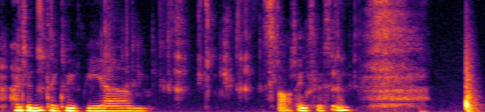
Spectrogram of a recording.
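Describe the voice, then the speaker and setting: A soft-spoken, somewhat breathy woman's voice, medium in pitch and dark, mellow in tone, flat and monotone at a fairly slow pace. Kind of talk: ASMR soft-spoken trigger video.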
